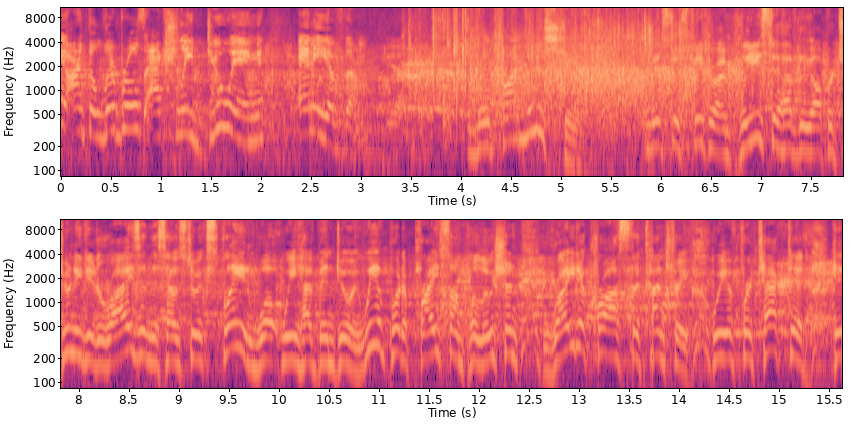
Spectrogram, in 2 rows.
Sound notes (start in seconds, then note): 6.3 some Applause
